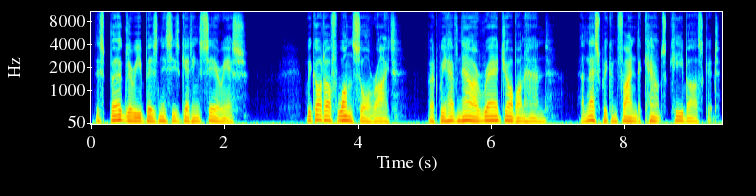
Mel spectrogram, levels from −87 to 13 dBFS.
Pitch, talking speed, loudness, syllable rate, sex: 110 Hz, 175 wpm, -17 LUFS, 4.8 syllables/s, male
